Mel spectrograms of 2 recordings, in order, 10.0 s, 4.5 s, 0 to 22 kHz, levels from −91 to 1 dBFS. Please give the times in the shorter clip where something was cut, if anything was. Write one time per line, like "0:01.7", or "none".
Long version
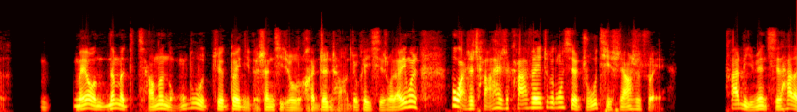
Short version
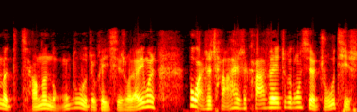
0:01.1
